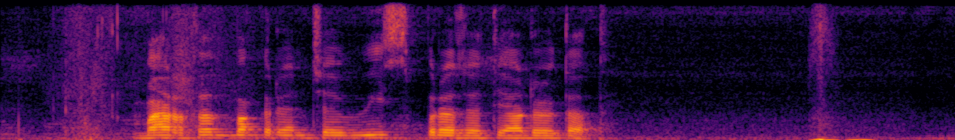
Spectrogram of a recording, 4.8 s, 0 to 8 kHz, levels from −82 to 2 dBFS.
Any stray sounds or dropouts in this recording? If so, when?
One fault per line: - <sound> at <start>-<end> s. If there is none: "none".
- whoosh at 4.0-4.4 s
